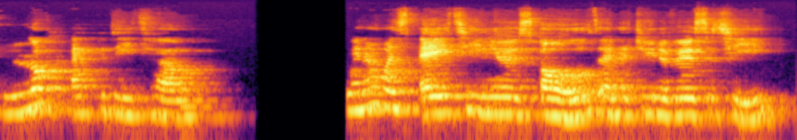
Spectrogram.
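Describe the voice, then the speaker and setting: A middle-aged woman with a South African accent preaching a sermon, telling stories slowly and earnestly. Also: mid-range voice. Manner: earnest, storytelling, speaks slowly on purpose. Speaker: lay preacher. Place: church. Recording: very echoey church, faint hum.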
